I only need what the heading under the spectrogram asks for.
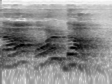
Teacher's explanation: इनके उच्चारण में जीभ ऊपर उठकर झटके के साथ नीचे गिरती है, अर्थात इनका उच्चारण करते समय जिह्वा तालु का स्पर्श करके तुरंत नीचे आ जाती है, इसलिए इन्हें कहते हैं उच्छिष्ट व्यंजन।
